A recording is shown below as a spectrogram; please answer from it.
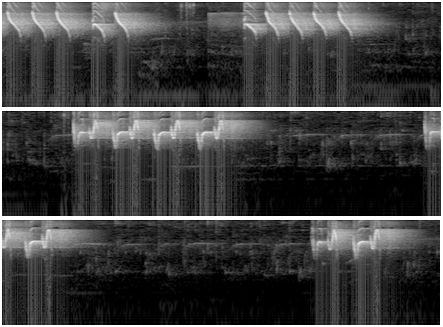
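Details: Lure recording of Bar-winged prinia song meant to make caged prinias sing quickly: short bursts of rapid, high, downslurred chirps, about five bursts separated by pauses of one to two seconds, with a faint thin whistle between them.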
